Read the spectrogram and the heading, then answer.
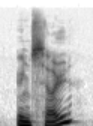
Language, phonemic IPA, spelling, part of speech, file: French, /sɔl/, sole, noun, Fr-sole.ogg
- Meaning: 1. sole (fish) 2. sole, the bottom of a hoof 3. sole, a piece of timber, a joist 4. a piece of land devoted to crop rotation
